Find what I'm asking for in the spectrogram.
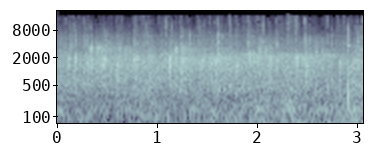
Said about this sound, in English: Can we just receive him and give him a round of applause for blessing us this Sabbath.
